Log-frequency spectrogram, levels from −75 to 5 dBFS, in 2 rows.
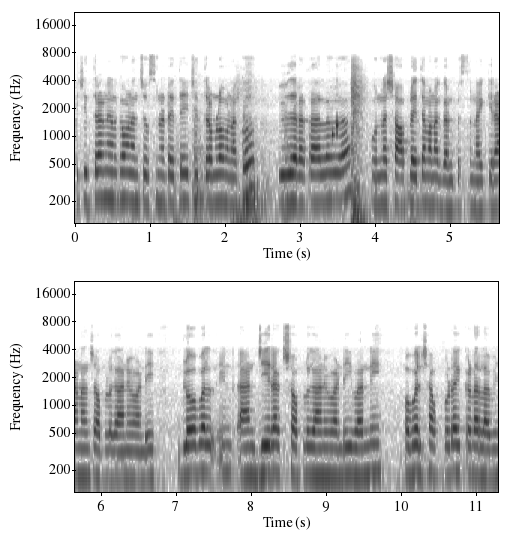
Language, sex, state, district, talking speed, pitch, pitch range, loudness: Telugu, male, Andhra Pradesh, Guntur, 135 wpm, 185 Hz, 175-190 Hz, -19 LUFS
